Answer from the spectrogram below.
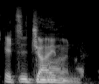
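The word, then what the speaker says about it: Djimon: Is it Jimon Hansu? We don't pronounce the D, right? – Or right, it's Jimon. It's Jimon Hansu.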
